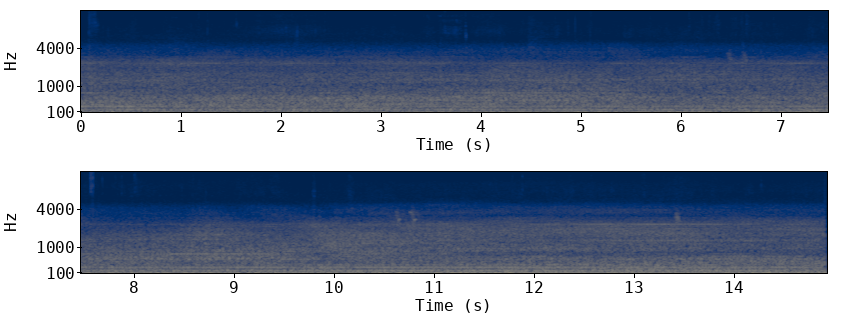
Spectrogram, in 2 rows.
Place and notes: Wenchang Rd., Taitung City - Environmental sounds
Environmental sounds, Noise Station, Birds, Binaural recordings, Zoom H4n+ Soundman OKM II ( SoundMap2014016 -8)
